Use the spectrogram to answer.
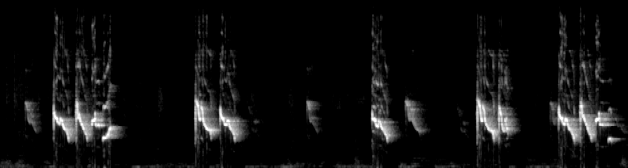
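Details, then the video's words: White-eye ngalas song used to lure and challenge rivals: five clusters of rapid, high, falling whistled notes spaced roughly every one and a half seconds, with faint background murmur. "burung pleci ngalas cari lawan//ampuh buat pancingan"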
